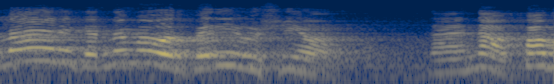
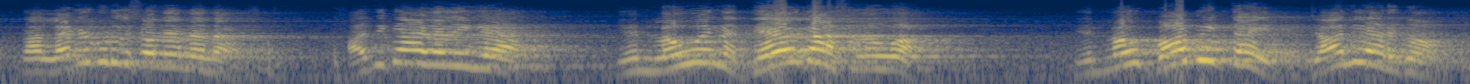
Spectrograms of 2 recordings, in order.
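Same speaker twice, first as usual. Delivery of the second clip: loud protest; 9 dB louder than usual. Acted. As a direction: shout it out, dragging the words. Son loudly protests to crying woman. (உரத்த குரலில் கோபமான வாதம்)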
